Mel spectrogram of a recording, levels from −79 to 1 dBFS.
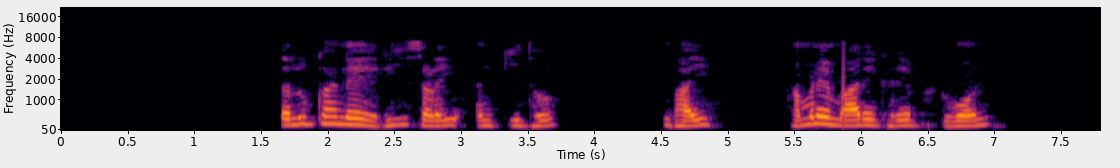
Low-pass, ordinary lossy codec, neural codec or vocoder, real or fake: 7.2 kHz; MP3, 32 kbps; vocoder, 24 kHz, 100 mel bands, Vocos; fake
